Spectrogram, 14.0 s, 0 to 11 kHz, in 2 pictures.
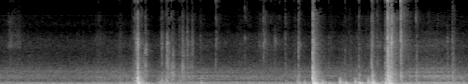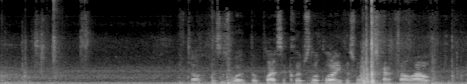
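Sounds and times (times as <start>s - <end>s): trim panel clicks and knocks: 4.3s - 6.2s.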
